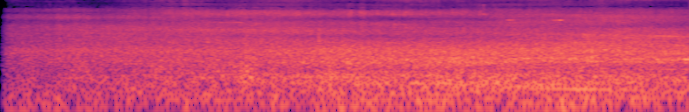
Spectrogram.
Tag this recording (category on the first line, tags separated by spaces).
Soundscapes > Urban
vehicle bus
